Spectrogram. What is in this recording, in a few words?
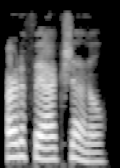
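"artifactual", English, British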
